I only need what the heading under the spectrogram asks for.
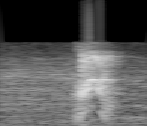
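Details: A single sharp, loud bark from Roxy, a female dog puzzled by her reflection in a mirror. It cuts in abruptly after a moment of near silence and fades quickly.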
